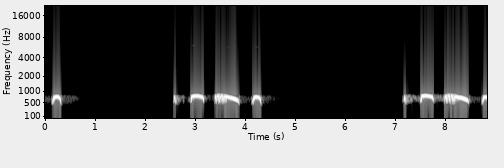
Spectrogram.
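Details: Spotted dove lure call, used to attract wild birds: three phrases spaced a few seconds apart. Each phrase has a clipped opening note, a rounded coo, a long sliding coo and a short final coo. No other sounds.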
